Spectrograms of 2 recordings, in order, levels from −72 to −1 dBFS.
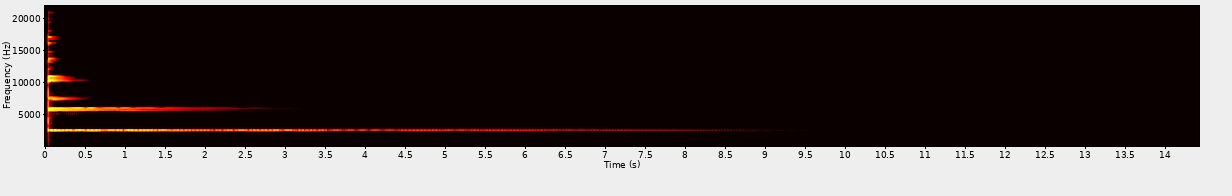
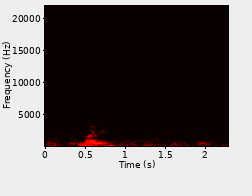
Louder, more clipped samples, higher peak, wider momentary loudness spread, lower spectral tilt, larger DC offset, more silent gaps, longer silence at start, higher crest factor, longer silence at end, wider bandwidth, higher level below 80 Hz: first, -22 LUFS vs -52 LUFS; neither; first, 0 dBFS vs -32 dBFS; first, 26 LU vs 15 LU; second, 8.5 dB/octave vs -5.5 dB/octave; neither; neither; about the same, 0.05 s vs 0.05 s; first, 30 dB vs 20 dB; first, 9.25 s vs 0 s; first, over 20 kHz vs 16.5 kHz; second, under -90 dBFS vs -76 dBFS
